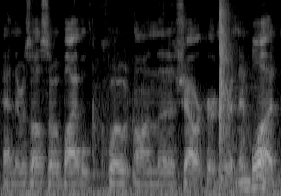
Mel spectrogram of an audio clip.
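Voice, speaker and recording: A man's voice: low-pitched, fairly even intonation, a little fast. A man chatting casually as a player in a tabletop game, informal and free with swearing. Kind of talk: casual chat. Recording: clearly noisy microphone.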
